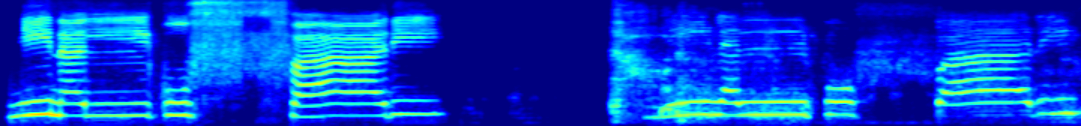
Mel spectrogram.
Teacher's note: فا مشدد ہے, پہلا فا ساکن ہے, اس کو رکیں, ہمس بھی کرنا ہے اور رخاوہ بھی کرنا ہے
